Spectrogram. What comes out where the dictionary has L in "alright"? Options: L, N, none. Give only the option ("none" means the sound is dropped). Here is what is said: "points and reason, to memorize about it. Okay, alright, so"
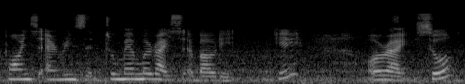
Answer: L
